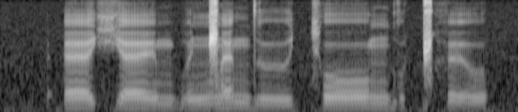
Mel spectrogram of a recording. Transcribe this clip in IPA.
ʔɛːçɛːɪ̯mbɘ ŋ͡ǁɛndɯː coː ŋɡuǁʰɘʊ̯

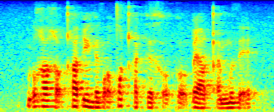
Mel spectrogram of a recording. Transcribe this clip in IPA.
k͡pṵ˦ʁɑ˦ ʁɑ̰˦qʰʌ˦ɗɪ˦˨ jə˨ðḭ˦tˤɪ˦˨qʰə˨ kə˨xɔ̰˦kɔ̰˦ ɓæ˨qʼɪ˨mʊ˦ðɛ̰˦

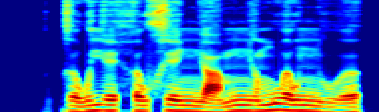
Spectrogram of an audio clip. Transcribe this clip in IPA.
kə˨˩˦w je˧hə˧wxe˧ɲaː˨˩˦m ɲə˧˥mwə˧w ɲu˨˩˨ə̯

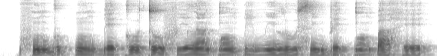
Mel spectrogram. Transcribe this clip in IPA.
fũ˦ɡ͡bu˦ k͡pũ˧ ɡ͡be˧ku˦tu˦˨fi˨˦ lã˦˨k͡pɔ̃˧k͡pi˧mĩ˨ lu˨sĩ˨be˨˦ ɡ͡bɔ̃˦k͡pa˦˨he˨˦

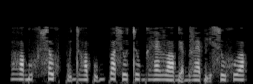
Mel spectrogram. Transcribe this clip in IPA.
ɦɒɡuxʷsɒxʷpṵ dʱɒpṵbpɒsu tuɡʱævɒ ɡæ̰bvæɓḭ suxʷɒ

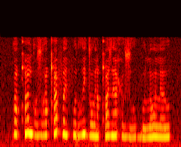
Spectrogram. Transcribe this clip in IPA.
kɔqʼõɡɔ̤ zɔ̤ʊ̯qʼɯfɐɪ̯ foɾo̤ɪ̯dɔʊ̯ ɾɐ̃qʼozɐ̃ħṳ zo̤bo lɔlɐʊ̯

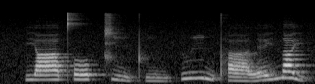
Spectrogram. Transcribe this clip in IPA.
jaː˧t̪ʰoː˧˥p̚t͡ɕiː˧˩pʰi˩m | ʋiː˥˨ŋpʰaː˩ le˧˥jna˥˨j

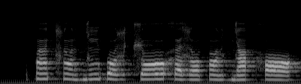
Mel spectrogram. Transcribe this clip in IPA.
pə̃t͡sõd ɟĩpoz t͡ʃoːxəzot̪ɔ̃z ɟãʔxɔ

